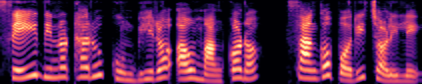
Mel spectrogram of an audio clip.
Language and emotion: Odia, neutral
